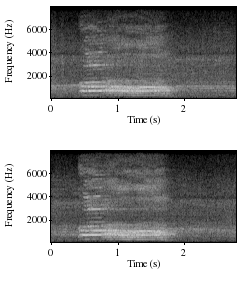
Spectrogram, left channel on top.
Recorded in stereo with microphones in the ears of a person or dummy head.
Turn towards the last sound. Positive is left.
turn(degrees=-65)  # may be behind; listen again after turning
